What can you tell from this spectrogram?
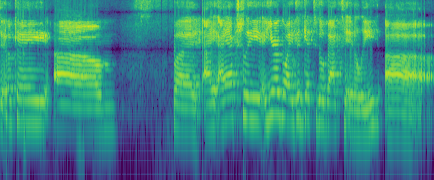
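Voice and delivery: normal talking voice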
